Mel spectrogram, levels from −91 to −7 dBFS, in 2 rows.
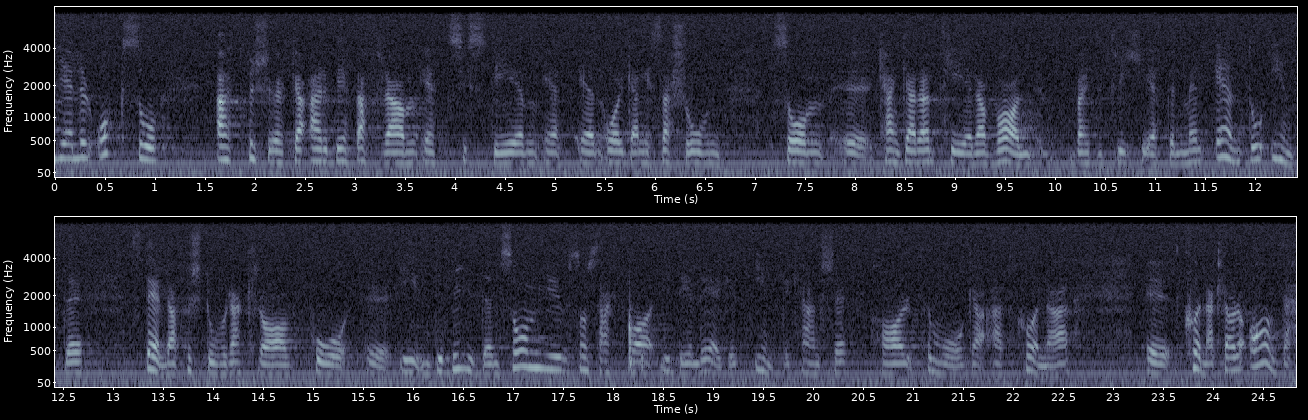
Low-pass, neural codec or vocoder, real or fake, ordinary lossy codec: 7.2 kHz; none; real; none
